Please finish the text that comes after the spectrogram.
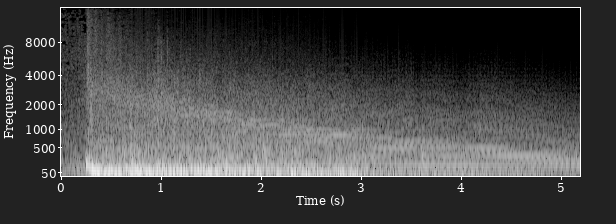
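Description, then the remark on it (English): A single loud, booming explosion erupts sharply as a laser beam destroys a spaceship's auxiliary thruster, then rolls into a long, rumbling, ringing decay with sustained low tones, sounding like a heavy sci-fi blast with no voices present. “The next laser beam cut deep into my structure and destroyed one of my auxiliary thrusters. The resulting explosion shocked my entire body.”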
